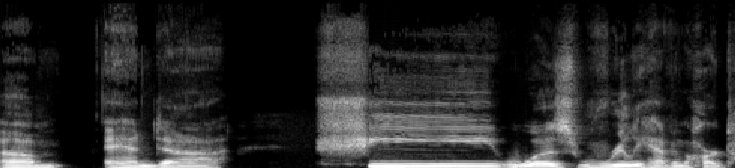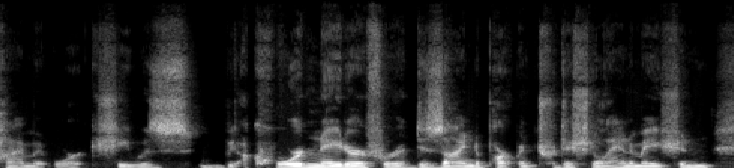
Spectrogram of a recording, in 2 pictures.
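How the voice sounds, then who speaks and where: A man with an American accent talks at a fairly slow pace. His intonation is lively, and the recording is very clean with a silent background. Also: medium pitch for a man, big swings in loudness. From Canada (Winnipeg, then British Columbia). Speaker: animation producer. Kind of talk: casual interview chat. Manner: halting, many fillers.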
